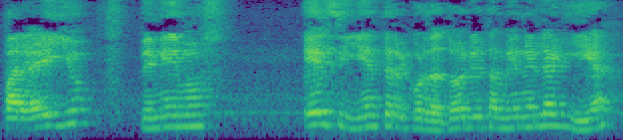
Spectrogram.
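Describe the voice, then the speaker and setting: A male teacher works through a worksheet in a recorded lesson, patiently repeating himself, clapping out syllables, and checking in with tag questions. His voice is high-pitched and darkish at a normal speed. The mic is distant in an echoey room, with a faint hiss or hum.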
